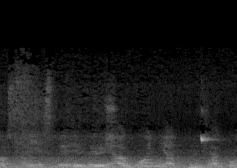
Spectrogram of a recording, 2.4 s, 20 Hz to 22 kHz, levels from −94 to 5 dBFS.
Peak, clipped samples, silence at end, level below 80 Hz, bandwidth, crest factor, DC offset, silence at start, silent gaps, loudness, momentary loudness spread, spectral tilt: -18 dBFS; under 0.1%; 0 s; -56 dBFS; 15.5 kHz; 16 dB; under 0.1%; 0 s; none; -35 LUFS; 7 LU; -6 dB/octave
